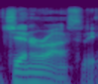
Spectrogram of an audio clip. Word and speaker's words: generosity: Yes, think of generous. The stress is on GEN, but generosity.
